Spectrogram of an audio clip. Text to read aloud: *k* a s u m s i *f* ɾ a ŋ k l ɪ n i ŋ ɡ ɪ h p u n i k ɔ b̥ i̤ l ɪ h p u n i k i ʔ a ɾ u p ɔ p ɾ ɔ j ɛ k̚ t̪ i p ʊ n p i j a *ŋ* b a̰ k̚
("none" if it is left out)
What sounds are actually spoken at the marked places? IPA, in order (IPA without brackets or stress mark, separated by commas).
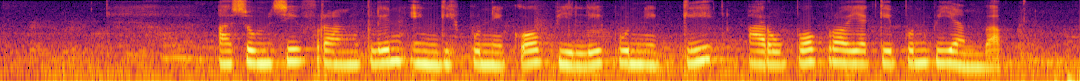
ʔ, f, m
